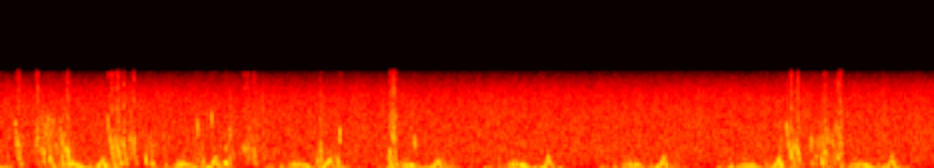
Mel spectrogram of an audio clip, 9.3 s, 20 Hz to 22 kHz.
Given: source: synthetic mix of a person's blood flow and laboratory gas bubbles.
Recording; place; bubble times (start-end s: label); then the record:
Doppler ultrasound of blood flow; precordium
0.12-0.25 s: bubbles
0.34-0.77 s: bubbles
1.03-1.56 s: bubbles
1.94-2.15 s: bubbles
2.21-2.36 s: bubbles
2.40-2.57 s: bubbles
3.13-3.44 s: bubbles
3.84-4.00 s: bubbles
4.11-4.18 s: bubbles
7.75-8.03 s: bubbles
8.07-8.45 s: bubbles
From the record:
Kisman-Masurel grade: 233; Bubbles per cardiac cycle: several, 3 to 8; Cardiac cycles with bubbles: 50 to 99%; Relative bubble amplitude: loud (0.450 to 0.775); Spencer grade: 3 (all of the cardiac periods contain showers or single bubble signals, but not dominating or overriding the cardiac motion signals); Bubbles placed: anywhere in the cardiac cycle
